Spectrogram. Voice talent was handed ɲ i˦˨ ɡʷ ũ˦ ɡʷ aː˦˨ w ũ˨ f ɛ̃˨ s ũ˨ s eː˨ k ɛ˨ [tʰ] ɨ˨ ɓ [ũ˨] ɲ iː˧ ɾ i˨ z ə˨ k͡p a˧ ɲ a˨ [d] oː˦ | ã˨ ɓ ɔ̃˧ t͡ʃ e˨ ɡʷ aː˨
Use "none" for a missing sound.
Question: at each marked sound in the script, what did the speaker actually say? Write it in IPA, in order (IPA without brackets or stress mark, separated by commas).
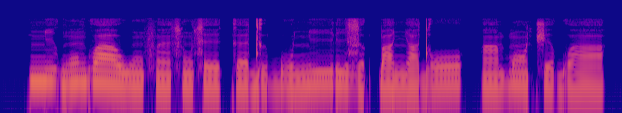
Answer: d, u˨, d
